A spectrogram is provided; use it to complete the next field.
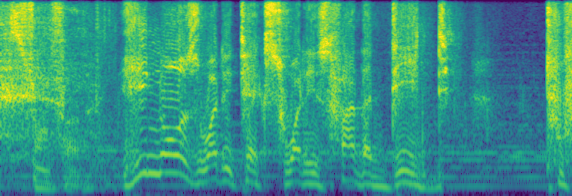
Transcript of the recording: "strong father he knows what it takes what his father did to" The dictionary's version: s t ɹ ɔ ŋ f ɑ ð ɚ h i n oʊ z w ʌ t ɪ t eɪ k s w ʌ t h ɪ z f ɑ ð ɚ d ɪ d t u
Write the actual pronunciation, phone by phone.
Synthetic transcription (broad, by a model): s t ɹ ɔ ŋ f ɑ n h i n oʊ z w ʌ t ɪ t eɪ k s w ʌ t h ɪ z f ɑ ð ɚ d ɪ d t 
